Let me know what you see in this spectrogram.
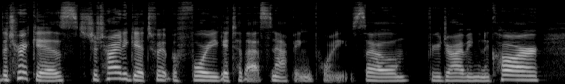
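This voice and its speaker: A woman at medium pitch talks at a moderate pace with ordinary pitch variation and hardly any pauses, the sound dry and close with no echo. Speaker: chiropractor. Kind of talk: interview. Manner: speeds up and pitch rises when talking; many fillers and repetitions.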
